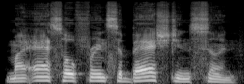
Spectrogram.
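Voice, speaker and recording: Man, pitched-up childlike voice effect, irritable, profane, dry close sound. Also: a little slow, no room sound. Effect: pitched-up voice changer, childlike. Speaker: guest storyteller. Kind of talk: casual chat.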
